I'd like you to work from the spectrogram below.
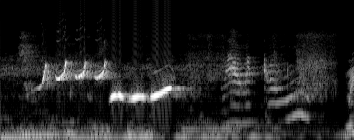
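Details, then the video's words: Indian ringneck parakeet kept as a pet, talking and whistling: a run of rapid, bouncy whistled notes, then a longer warbled tone and several chattering speech-like syllables, over a steady low hum. "The Best Talking Ringneck Talking Parrot"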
